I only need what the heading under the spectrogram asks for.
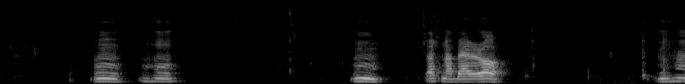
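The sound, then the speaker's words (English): Wet chewing and smacking sounds of chicken wings being eaten come in soft irregular bursts between short stretches of a man talking, with quick clicks of biting in the quiet gaps. “While we're chewing, you're supposed to throw the question out.”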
